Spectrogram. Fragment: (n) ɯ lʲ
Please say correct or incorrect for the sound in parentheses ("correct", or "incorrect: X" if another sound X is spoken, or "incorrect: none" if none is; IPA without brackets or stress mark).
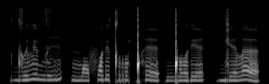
incorrect: d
